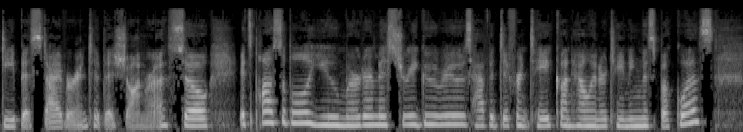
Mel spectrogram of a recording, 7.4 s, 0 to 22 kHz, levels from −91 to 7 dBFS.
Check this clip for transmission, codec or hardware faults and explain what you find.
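No technical fault can be heard anywhere in the speech, and the signal stays continuous and stable across the whole recording.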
